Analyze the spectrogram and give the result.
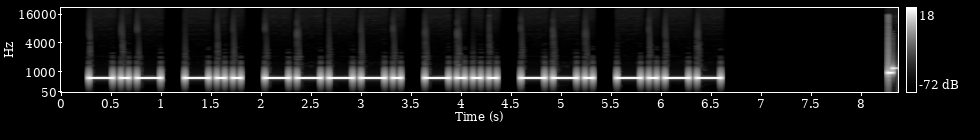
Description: Morse code, heard as a keyed tone, about 16 wpm, 700 Hz. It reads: KD9BGY
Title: USA Callsign DE Callsign - 6 Characters - 15wpm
